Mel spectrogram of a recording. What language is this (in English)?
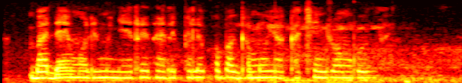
Swahili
